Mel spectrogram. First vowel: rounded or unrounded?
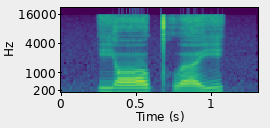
rounded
